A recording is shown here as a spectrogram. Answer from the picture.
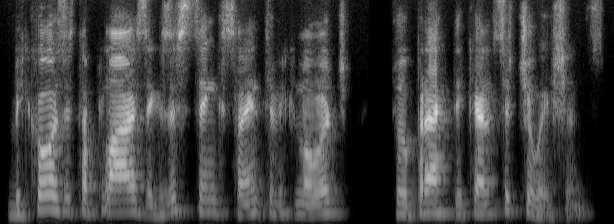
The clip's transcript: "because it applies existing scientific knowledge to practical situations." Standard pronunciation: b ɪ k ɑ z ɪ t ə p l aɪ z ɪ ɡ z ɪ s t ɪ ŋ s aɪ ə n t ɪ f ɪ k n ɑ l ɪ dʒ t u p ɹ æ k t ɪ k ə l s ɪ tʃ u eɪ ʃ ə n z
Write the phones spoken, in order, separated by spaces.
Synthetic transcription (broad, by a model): b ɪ k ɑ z ɪ t ə p l aɪ z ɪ ɡ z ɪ s t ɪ ŋ s aɪ ə n t ɪ f ɪ k n ɑ l ɪ dʒ t u p ɹ æ k t ɪ k ə l s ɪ tʃ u eɪ ʃ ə n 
